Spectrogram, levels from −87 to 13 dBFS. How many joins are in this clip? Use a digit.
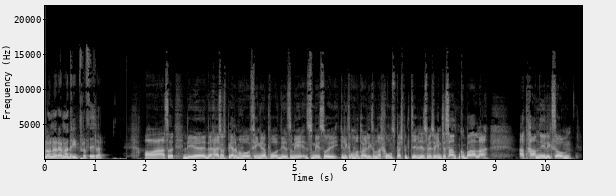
5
